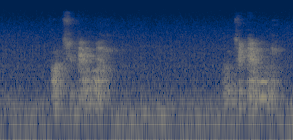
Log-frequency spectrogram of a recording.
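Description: A parrot gives two short bursts of talking, each a quick, slightly raspy string of word-like syllables about two seconds apart, in a quiet room.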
